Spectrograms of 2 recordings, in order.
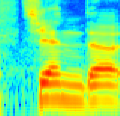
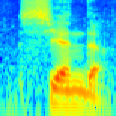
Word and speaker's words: Tienda: dans Zorro, vous savez, c'est la Tienda de l'apiculteur, donc avec un T et pas, ça se prononce pas Sienda, voilà.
